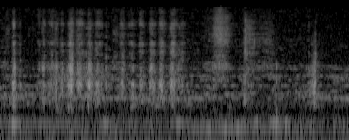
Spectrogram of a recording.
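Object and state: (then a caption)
Pen nib writing on notebook paper. A fountain pen nib writes cursive on a lined page of a spiral notebook, making quiet, bright scratching strokes in quick bursts. A softer, hissing sweep follows partway through before a few final scratches.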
